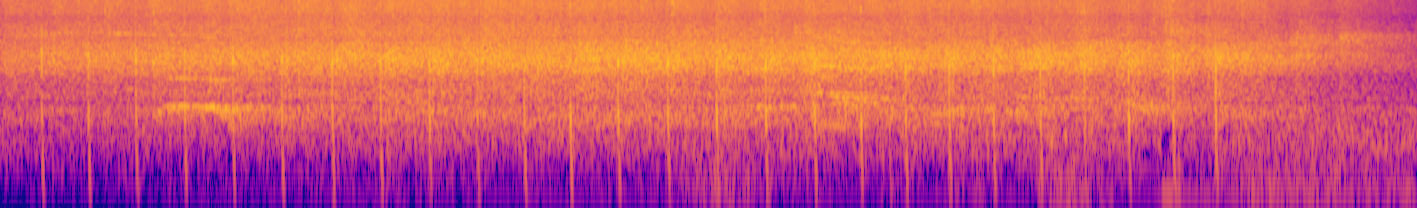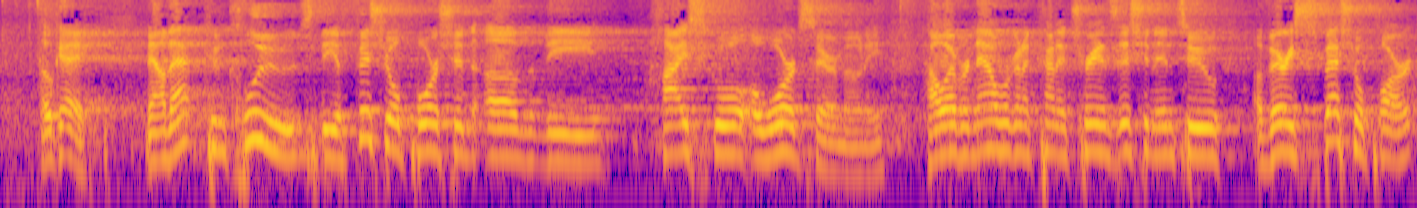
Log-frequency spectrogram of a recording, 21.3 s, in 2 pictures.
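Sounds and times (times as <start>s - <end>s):
round of applause for award winners: 0.0s - 10.4s
speech: 11.0s - 21.2s.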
